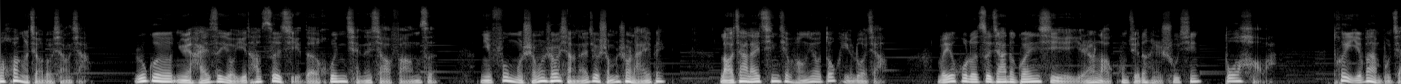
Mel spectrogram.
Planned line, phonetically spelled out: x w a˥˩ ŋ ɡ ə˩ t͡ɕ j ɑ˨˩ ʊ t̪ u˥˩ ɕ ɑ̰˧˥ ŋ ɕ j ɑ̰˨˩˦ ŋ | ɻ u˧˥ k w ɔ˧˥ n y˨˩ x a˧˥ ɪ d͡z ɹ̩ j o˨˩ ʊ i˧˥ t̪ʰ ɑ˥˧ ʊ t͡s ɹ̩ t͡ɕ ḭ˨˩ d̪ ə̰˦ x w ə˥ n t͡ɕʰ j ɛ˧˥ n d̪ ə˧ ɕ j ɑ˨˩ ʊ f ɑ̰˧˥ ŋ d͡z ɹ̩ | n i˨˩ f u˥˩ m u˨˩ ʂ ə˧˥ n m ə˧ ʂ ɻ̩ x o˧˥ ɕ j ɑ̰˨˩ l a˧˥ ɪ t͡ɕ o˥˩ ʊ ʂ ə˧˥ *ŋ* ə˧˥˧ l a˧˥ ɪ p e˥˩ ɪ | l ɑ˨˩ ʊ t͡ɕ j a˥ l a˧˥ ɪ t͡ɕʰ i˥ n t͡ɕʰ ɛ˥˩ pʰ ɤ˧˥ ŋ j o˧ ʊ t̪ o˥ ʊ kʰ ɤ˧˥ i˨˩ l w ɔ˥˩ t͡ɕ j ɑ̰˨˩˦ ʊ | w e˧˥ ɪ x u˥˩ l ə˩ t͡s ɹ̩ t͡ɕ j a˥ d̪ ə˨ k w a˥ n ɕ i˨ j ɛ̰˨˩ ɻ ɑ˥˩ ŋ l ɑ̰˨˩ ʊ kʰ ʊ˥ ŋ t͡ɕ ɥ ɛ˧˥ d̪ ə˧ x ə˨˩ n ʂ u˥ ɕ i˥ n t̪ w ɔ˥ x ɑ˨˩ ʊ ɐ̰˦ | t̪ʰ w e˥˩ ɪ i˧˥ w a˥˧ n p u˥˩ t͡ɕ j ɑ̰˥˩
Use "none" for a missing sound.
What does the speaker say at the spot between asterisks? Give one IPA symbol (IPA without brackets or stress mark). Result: m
